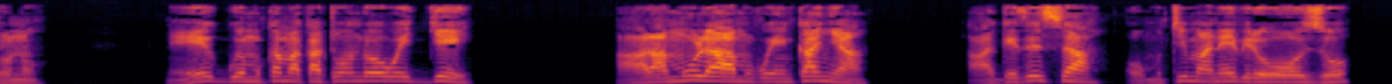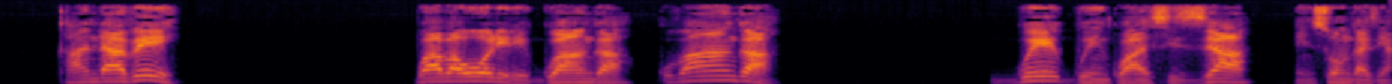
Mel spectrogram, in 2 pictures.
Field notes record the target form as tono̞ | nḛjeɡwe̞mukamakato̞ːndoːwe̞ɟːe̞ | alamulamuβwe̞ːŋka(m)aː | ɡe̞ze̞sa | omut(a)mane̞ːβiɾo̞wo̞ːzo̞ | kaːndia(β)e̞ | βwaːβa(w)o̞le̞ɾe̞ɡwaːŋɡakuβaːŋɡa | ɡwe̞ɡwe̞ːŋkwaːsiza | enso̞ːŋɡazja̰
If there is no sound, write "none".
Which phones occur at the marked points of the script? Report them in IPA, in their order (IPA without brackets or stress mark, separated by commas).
ɲ, i, β, w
